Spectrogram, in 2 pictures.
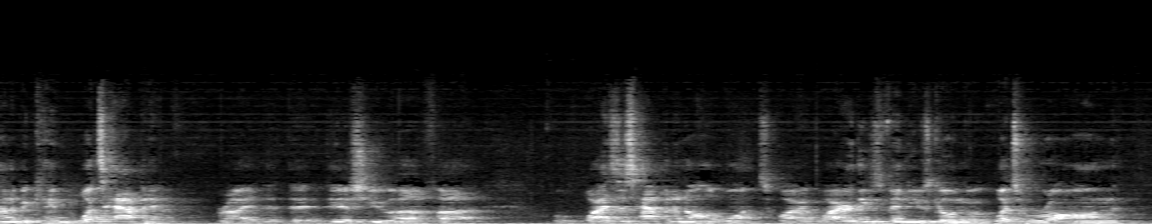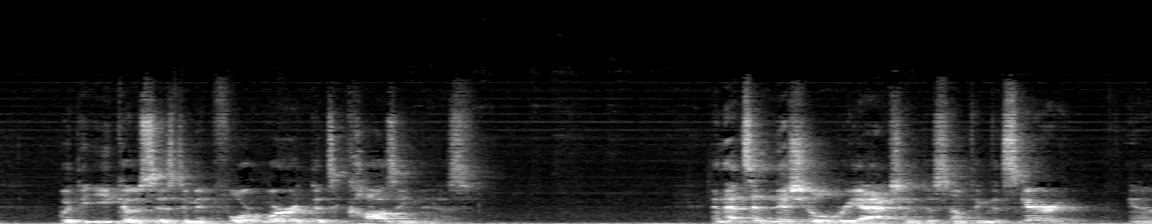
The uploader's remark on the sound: Hear Fort Worth Town Hall. It was a very well-attended event, and it was great seeing so many people come together and actually care about what is going on in our scene. This is audio of almost the entire event, we left midway through the Q&A due to previous commitments.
